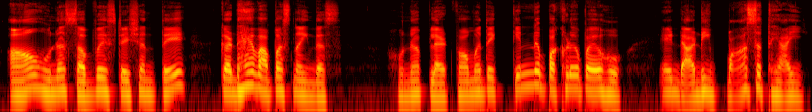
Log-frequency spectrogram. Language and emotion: Sindhi, disgusted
